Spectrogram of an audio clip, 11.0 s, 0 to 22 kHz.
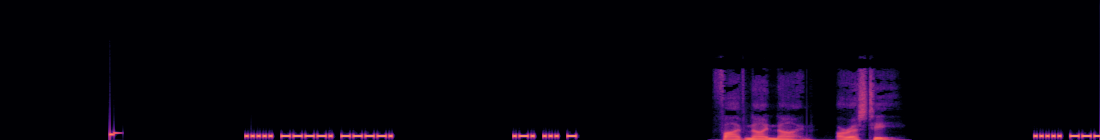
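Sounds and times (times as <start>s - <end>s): morse code tone: 2.5s - 4.0s, 10.4s - 11.0s.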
